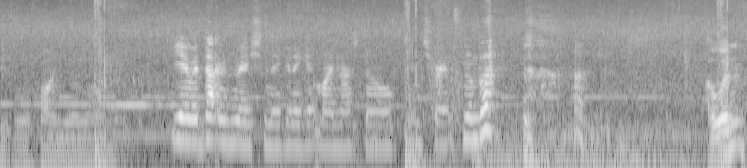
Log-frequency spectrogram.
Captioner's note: laughter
